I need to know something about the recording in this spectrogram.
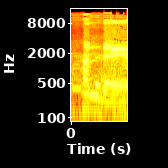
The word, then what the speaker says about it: Hyundai: tired of driving that hyundai it rhymes with sunday around transition so i was thinking of selling the hyundai oop unzoom i'm thinking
